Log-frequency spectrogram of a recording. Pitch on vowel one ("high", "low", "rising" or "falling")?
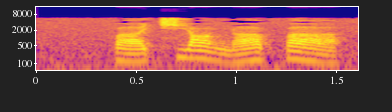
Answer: rising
